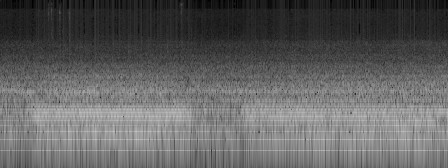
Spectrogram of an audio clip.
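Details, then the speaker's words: Road test, worn wheel bearing: a steady droning hum over road noise fades while turning one way, which unloads the bad side. It returns when driving straight again and the bearing is reloaded. "And then when you come back from your turn and go straight ahead, you're back to loading that bearing and it's making some noise."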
